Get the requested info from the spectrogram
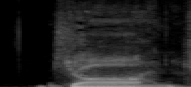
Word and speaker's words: jawn: J-A-W-N. – John.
